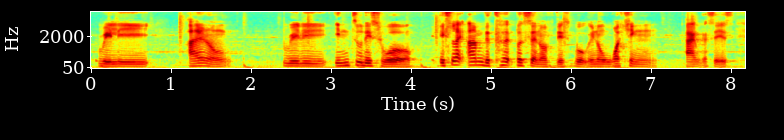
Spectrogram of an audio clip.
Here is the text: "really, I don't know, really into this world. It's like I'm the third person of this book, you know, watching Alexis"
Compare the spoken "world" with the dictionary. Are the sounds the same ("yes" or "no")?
no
